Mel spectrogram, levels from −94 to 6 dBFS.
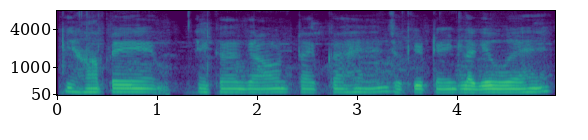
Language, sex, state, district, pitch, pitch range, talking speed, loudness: Hindi, male, Bihar, Purnia, 120 Hz, 115-125 Hz, 155 wpm, -31 LUFS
